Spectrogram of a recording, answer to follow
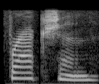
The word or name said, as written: fraction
